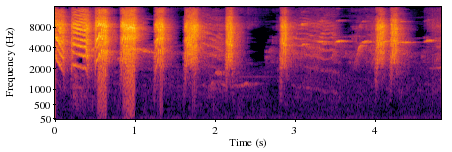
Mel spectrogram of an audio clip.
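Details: Grey-cheeked bulbul giving loud harsh chips and buzzy bursts, mixed with a few thin whistled notes, spaced roughly every half second.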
